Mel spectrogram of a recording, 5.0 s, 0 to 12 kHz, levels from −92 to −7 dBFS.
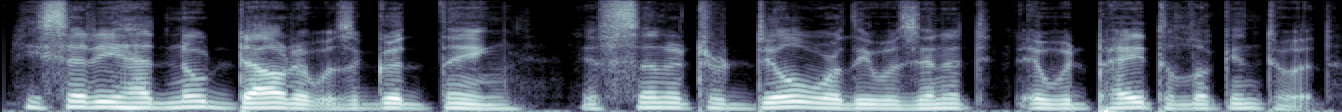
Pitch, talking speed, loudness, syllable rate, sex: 130 Hz, 285 wpm, -17 LUFS, 6.2 syllables/s, male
